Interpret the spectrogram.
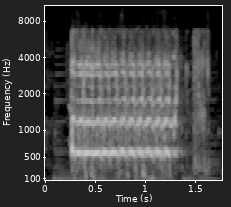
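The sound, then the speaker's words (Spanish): A telephone rings with a bright, warbling electronic trill lasting about a second, followed by a short cut-off second burst, with no one talking. “bueno, más o menos igualito, marco uno por teléfono.”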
